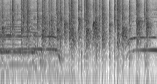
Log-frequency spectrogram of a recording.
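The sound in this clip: Studio audience clapping in quick, even, rhythmic claps, loud and steady for the whole stretch.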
